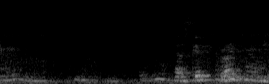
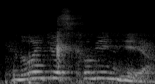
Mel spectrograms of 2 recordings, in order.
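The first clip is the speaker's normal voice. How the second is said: rising to a peak on I, falling at the end; intonation model; 6 semitones higher than usual. Shown as a demonstration. Teacher modelling the phrase's tune for listening. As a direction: make the pitch peak on "I". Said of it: "try and listen for the highest pitch".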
